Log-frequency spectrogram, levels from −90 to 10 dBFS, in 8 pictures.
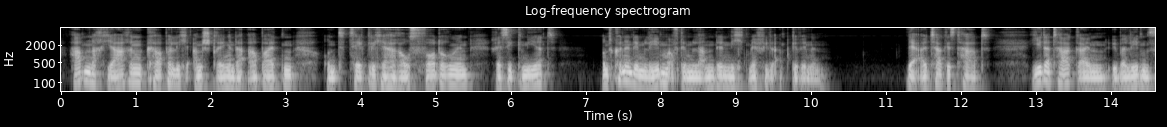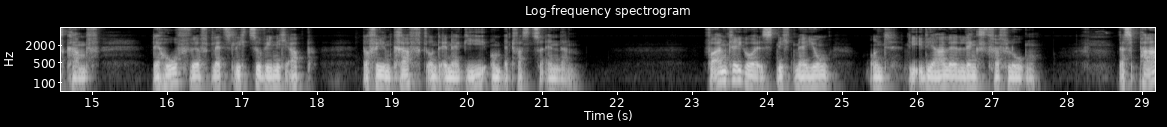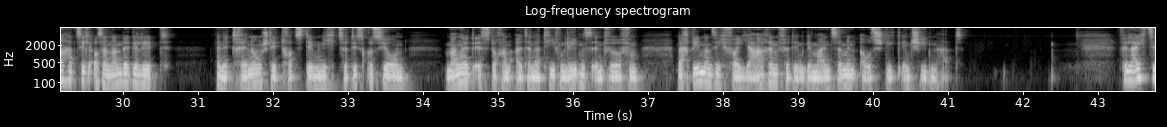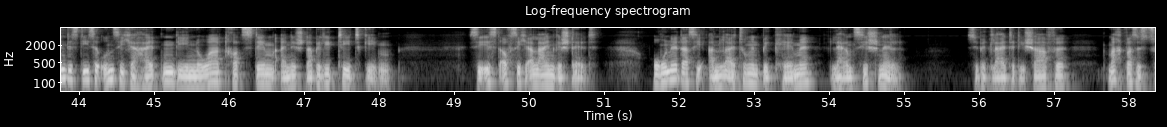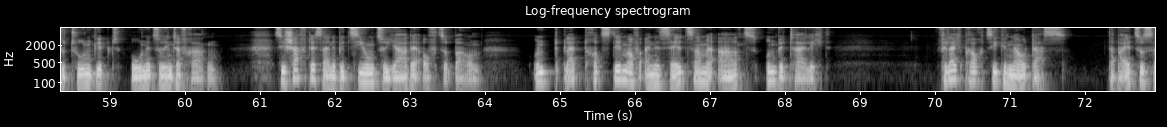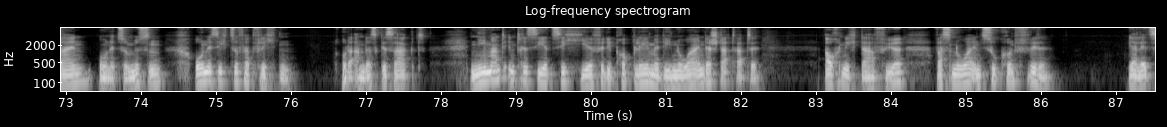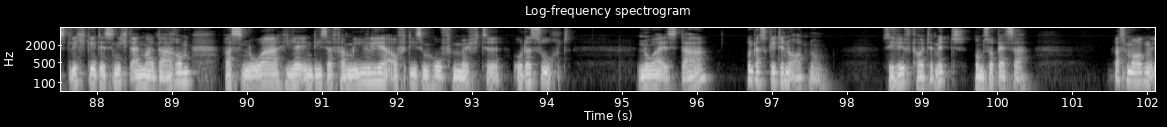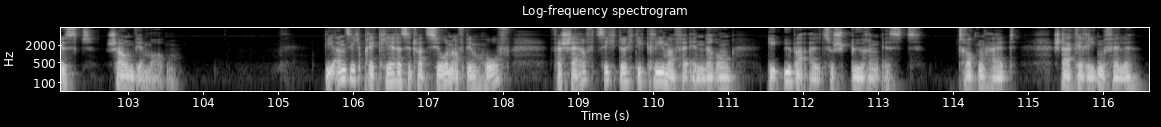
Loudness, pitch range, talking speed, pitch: -15 LUFS, 80-105 Hz, 125 wpm, 90 Hz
